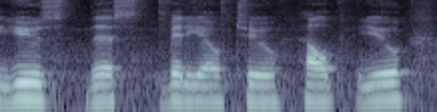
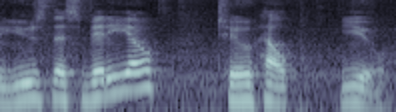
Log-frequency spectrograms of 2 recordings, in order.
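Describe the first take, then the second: First: Each word is read separately with pauses between. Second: The words are joined smoothly into one phrase. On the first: The speaker calls it wrong. "I don't say" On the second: The speaker calls it right. "I'll try to scoop words together"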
